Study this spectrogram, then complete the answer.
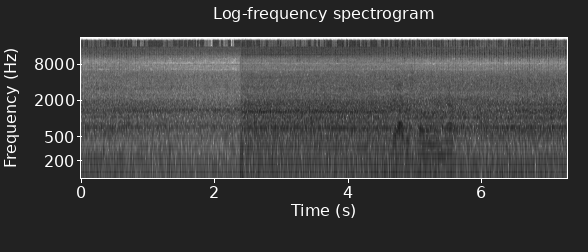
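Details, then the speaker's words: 2011 Chevy Aveo 1.6L smoking coolant from tailpipe, cooling system pressurizing: idle with uneven lumpy beat and stumble every few turns; misfire on cylinders 1 and 2, suspected blown head gasket or cracked head. "all right cylinder 2 misfire one and two"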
